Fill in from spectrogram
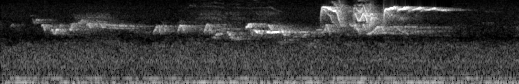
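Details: Garden birdsong recorded in a family garden: a high, thin, warbling phrase that wavers and slides, ending in a brighter burst of twittering notes, over a steady low hum.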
